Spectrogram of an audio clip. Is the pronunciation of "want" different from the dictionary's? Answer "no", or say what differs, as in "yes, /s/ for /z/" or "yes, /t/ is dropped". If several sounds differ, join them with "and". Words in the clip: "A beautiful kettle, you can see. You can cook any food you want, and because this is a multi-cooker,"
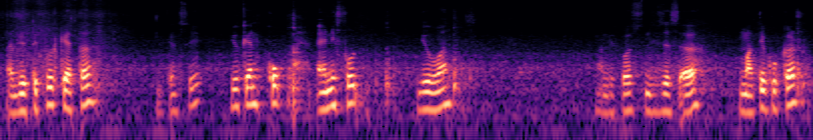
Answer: no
